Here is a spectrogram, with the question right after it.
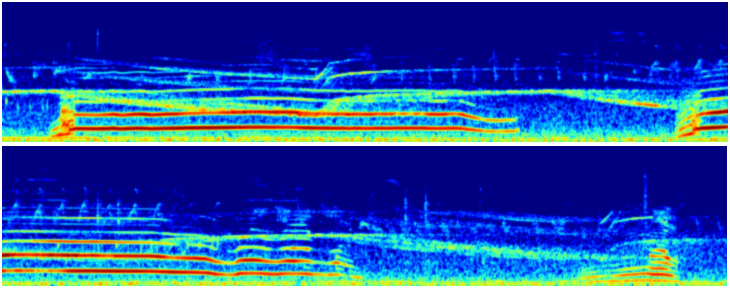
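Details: A pet dog howls in long drawn-out notes, two steady sustained tones of several seconds each that dip slightly at their ends, followed by a short rising yelp-like howl near the close; low steady background hum throughout.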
